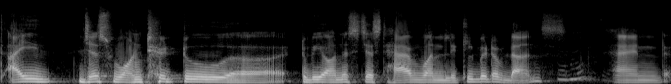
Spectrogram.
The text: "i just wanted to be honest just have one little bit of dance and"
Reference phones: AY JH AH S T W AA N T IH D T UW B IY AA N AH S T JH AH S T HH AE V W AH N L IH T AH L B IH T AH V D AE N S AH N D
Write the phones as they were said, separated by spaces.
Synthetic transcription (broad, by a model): AY JH AH S T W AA N T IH D T UW B IY AA N AH S T JH AH S T HH AE V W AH N L IH T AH L B IH T AH V D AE N S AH N D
